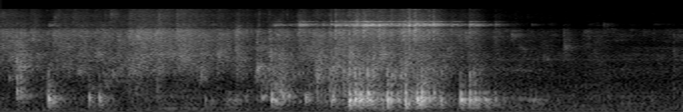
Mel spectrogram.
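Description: Water poured from a plastic dipper over a dog's back, splashing onto its coat and the wet floor while a hand rubs the wet fur. The splashing is loudest about two seconds in and dies away shortly before the end.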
